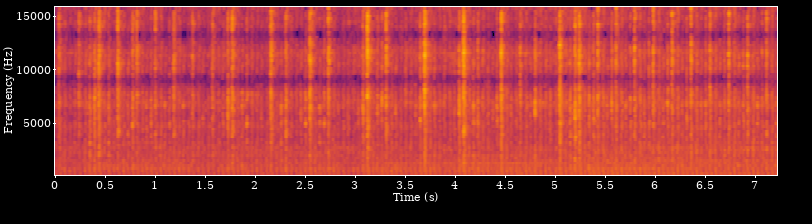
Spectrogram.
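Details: 1942 Farmall Model H petrol/paraffin tractor, hand-crank start, first run after sitting many years: slow, even, unbroken low chug at about two and a half beats a second; running cleanly.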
